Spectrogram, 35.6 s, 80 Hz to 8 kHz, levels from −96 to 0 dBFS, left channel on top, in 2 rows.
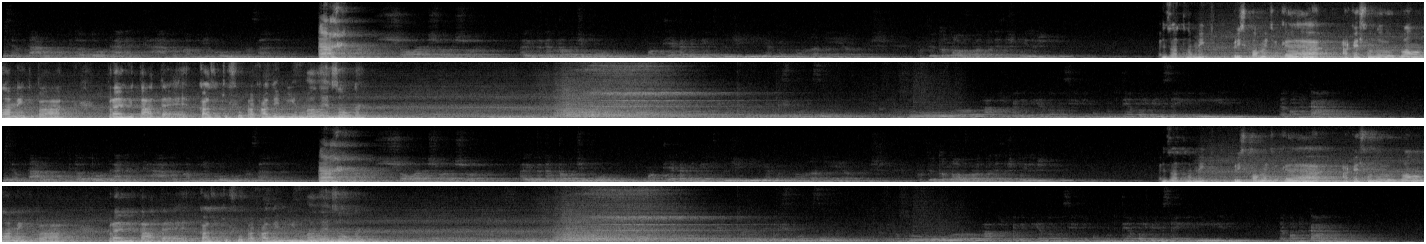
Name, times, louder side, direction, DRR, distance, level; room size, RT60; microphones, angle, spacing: voice 1, 0.0-3.5 4.0-6.1 6.5-11.0 11.4-13.0 23.7-28.4 28.8-33.2 33.7-34.3, equal, 15° right, -2 dB, 5.1 m, -42 dB
voice 2, 3.9-4.3 14.5-15.1 15.4-22.3, left 2 dB, 85° left, 9 dB, 1.2 m, -28 dB
sound 1, 14.9-29.8, left 1 dB, 15° left, 3.2 m, -43 dB
21.0 x 19.5 x 6.5 m, 2.4 s
head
